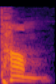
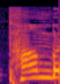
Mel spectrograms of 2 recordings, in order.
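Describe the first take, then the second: First: The word ends on the m sound, no b. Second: The word ends with an audible b sound. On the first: The speaker calls it right. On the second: The speaker calls it wrong. "थंब नहीं"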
